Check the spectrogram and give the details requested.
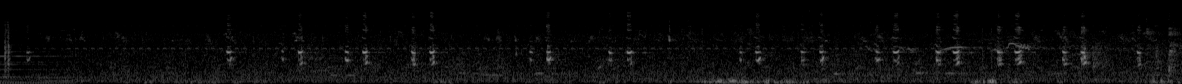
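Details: Feral Helmeted Guineafowl, one of a flock that had gone wild and stayed near a henhouse for about two weeks, calling up close in the morning: short, harsh, clipped notes in quick pairs and bursts with a faint steady whine behind.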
